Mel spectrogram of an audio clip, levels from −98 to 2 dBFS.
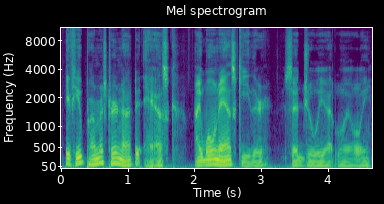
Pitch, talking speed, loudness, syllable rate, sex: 90 Hz, 180 wpm, -18 LUFS, 4.6 syllables/s, male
